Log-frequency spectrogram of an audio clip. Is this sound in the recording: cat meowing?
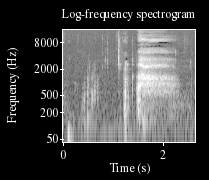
no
